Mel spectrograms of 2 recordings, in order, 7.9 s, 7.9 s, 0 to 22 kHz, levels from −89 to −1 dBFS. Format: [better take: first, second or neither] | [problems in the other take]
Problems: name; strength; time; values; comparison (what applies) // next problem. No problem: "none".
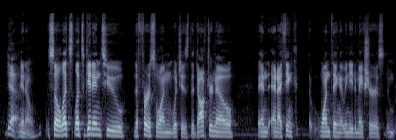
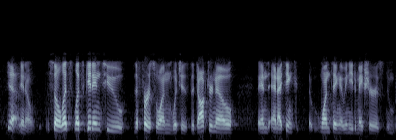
first | phone-call audio; nothing above 3.5 kHz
